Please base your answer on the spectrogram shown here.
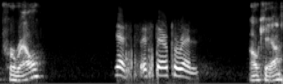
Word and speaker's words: Perel: of the things that did you say you pronounce your last name Perell yes Ester perel okay I'm sorry Ester Perell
